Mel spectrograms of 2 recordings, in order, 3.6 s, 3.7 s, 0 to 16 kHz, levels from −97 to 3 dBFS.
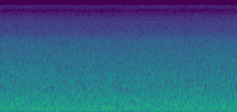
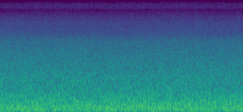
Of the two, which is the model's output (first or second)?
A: second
